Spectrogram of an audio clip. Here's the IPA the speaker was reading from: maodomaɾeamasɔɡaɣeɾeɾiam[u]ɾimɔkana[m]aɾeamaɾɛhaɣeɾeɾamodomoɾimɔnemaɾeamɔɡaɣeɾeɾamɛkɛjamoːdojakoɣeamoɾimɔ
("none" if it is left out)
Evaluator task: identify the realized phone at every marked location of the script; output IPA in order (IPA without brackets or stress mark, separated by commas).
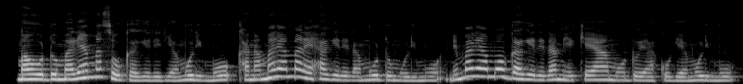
o, m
